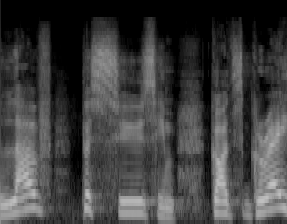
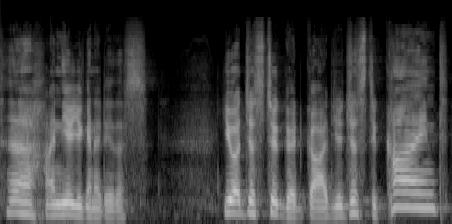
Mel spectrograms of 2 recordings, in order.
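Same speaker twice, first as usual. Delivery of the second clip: sulky mutter; 6 semitones lower than usual. Retold or imitated. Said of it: "he's sulking".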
